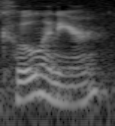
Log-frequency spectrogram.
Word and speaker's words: collinear: extra definitions here so this is pronounced co-linear so collinear points are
